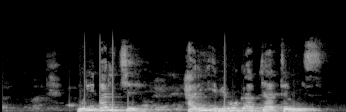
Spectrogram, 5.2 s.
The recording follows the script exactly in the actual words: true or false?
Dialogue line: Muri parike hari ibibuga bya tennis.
true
